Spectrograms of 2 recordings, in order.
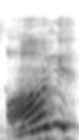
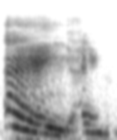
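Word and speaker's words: Aang: he's white his name's on no it's Ang Ang long a they already specified how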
